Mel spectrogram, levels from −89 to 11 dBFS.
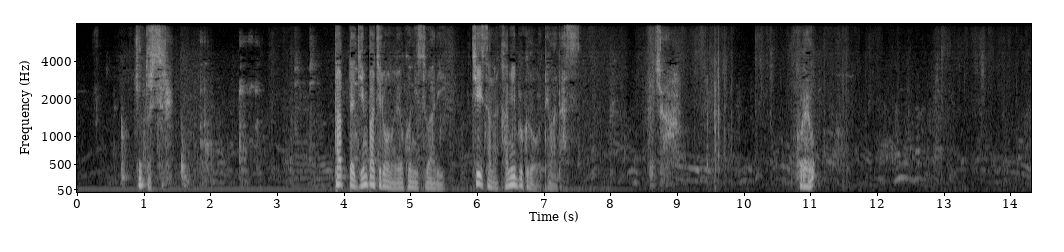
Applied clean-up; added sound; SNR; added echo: none; none; none; none.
